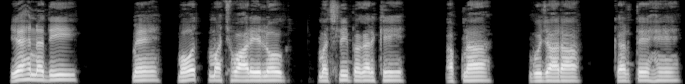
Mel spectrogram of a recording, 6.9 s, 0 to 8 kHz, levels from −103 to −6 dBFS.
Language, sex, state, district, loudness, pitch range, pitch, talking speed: Hindi, male, Bihar, Jahanabad, -20 LUFS, 135-150 Hz, 145 Hz, 120 wpm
